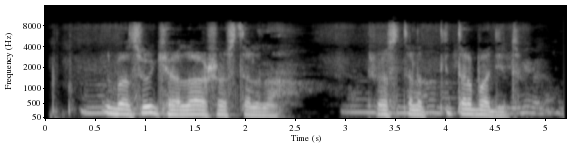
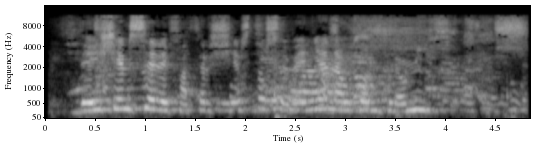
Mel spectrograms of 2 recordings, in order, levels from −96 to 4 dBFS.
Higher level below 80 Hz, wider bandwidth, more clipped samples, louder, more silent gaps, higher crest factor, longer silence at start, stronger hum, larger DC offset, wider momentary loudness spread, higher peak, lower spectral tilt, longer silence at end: about the same, -62 dBFS vs -62 dBFS; second, 9.2 kHz vs 11.5 kHz; neither; about the same, -23 LUFS vs -24 LUFS; neither; about the same, 16 dB vs 16 dB; second, 0.1 s vs 0.25 s; neither; neither; first, 18 LU vs 12 LU; about the same, -8 dBFS vs -10 dBFS; first, -5.5 dB/octave vs -1 dB/octave; about the same, 0 s vs 0 s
